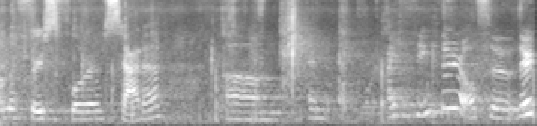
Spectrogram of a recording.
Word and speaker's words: Stata: was like, oh, like please pronounce Stata the way data is pronounced, and then someone else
